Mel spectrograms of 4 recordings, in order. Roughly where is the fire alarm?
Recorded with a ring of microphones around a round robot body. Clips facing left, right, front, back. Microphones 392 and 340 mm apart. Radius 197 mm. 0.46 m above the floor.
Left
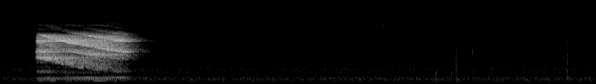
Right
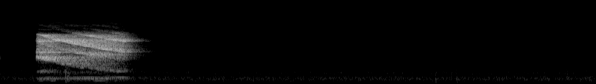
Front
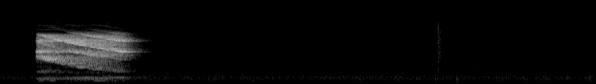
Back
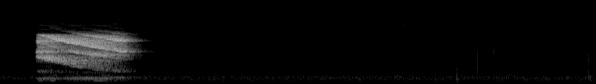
Ahead left.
